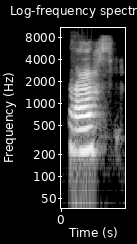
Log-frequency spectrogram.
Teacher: The ain, you restrict the passage of the airflow from the throat.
